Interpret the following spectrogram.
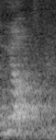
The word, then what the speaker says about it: yacht: is it's the c-h-t if you were to pronounce that as its spell you'd probably say which is isn't how we say it at all we just say yuck in many ways you don't actually hear the ch it's quite a strange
